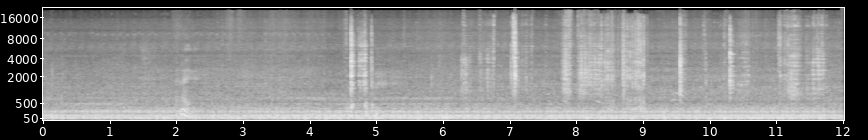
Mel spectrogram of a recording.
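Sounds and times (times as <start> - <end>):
vehicle engine idling: 0.0 - 12.0
metallic clinks and rattles: 4.6 - 12.0.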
